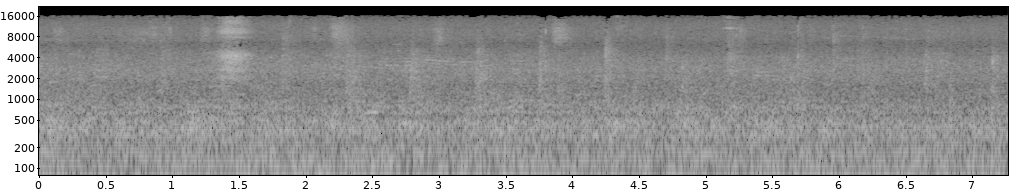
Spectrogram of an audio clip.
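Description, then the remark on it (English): A London Underground tube train rumbles loudly and steadily throughout, with faint rhythmic clacks and metallic squeals over a dense roar of the carriage. “We're not taking our planned route on the tube.”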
